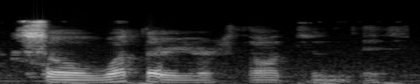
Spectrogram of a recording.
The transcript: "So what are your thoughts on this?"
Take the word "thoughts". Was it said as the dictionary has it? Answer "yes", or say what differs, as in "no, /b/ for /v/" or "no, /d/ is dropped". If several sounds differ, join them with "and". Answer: yes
